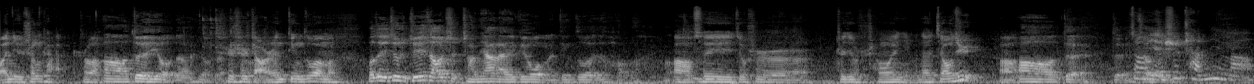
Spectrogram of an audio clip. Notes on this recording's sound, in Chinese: 本期节目为在张大妈办公区用录音笔录制，可能有街道上的杂音，请见谅。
